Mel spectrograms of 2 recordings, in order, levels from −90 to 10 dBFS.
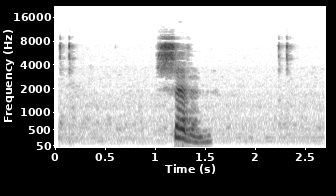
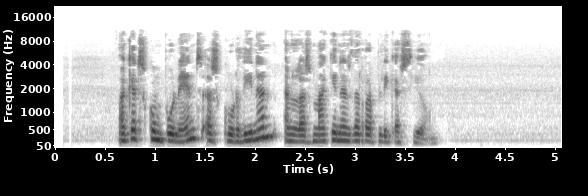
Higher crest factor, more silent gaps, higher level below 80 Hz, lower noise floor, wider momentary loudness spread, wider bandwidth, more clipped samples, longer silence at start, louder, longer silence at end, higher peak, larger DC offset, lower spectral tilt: about the same, 20 dB vs 20 dB; neither; about the same, -72 dBFS vs -74 dBFS; about the same, -61 dBFS vs -61 dBFS; first, 21 LU vs 9 LU; about the same, 11 kHz vs 11 kHz; neither; second, 0.15 s vs 0.65 s; first, -13 LUFS vs -21 LUFS; second, 1.15 s vs 1.3 s; about the same, 0 dBFS vs -2 dBFS; neither; second, -0.5 dB/octave vs -5 dB/octave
